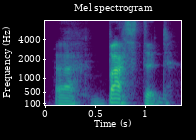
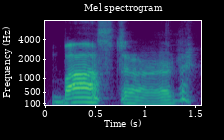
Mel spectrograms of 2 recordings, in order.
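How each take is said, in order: First: Said in the usual way. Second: Mock Cockney bastard. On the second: Shown as a demonstration.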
